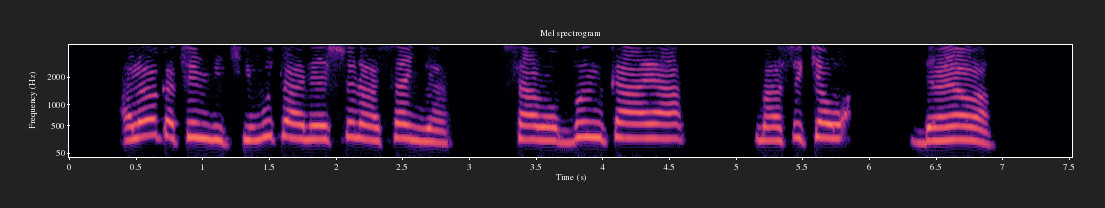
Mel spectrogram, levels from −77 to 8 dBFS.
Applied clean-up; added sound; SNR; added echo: neural mask model Resemble Enhance denoiser.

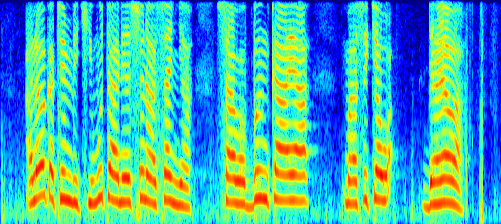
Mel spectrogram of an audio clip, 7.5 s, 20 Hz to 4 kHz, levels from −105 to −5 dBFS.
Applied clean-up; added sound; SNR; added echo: none; none; none; none.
